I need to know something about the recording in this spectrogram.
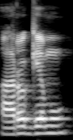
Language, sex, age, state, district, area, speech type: Telugu, male, 30-45, Telangana, Karimnagar, rural, spontaneous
